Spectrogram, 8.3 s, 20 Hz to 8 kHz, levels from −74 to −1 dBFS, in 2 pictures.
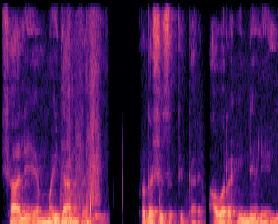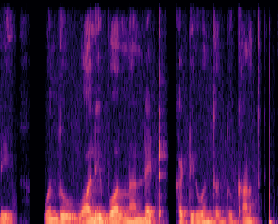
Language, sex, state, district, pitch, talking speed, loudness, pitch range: Kannada, male, Karnataka, Shimoga, 110 Hz, 80 wpm, -18 LUFS, 100-120 Hz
